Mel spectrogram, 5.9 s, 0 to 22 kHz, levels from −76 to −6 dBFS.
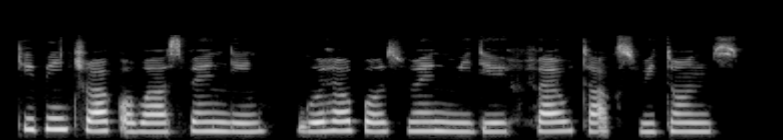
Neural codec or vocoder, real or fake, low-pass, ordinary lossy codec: none; real; none; none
